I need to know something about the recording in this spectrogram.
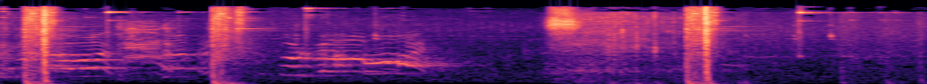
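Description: Rifle shots crack sharply, one after another.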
